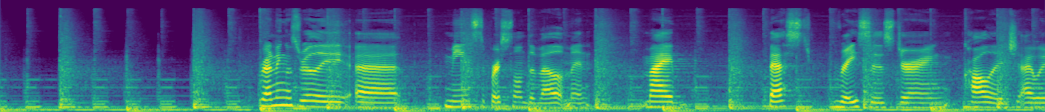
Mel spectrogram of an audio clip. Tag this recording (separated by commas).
Speech, Music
